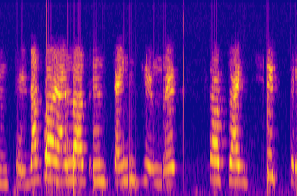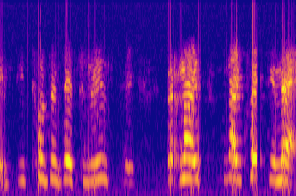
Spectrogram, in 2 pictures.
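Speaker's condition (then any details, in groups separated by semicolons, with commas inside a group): Cerebral palsy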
